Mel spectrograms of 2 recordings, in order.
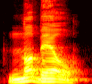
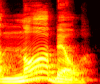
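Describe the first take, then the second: First: The stress is on the last syllable. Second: The stress is on the first syllable. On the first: The speaker calls it right. "A pronúncia dela é Nobel. ... Essa palavra é uma oxítona" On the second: The speaker calls it wrong. "você vai ter uma paroxítona terminada em L"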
